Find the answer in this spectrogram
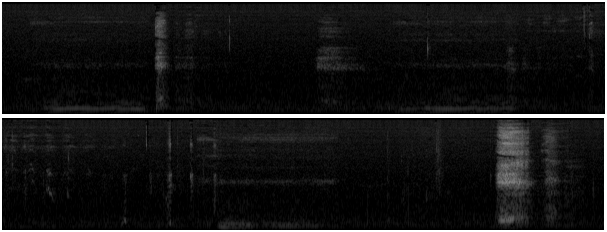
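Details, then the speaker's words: Tired dog sleeping after playing on the beach: soft, low, rattling snores a few seconds apart in a quiet room, with a brief louder rustle near the end; dog snoring. "You're snoring, dog."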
